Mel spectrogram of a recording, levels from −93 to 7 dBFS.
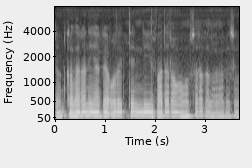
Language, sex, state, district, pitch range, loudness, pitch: Chakma, male, Tripura, Dhalai, 100-105 Hz, -16 LUFS, 100 Hz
